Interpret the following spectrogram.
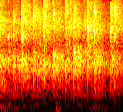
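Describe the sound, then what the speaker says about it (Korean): Brief applause for a pastor at a church seminar, a crowd clapping steadily at moderate distance for a moment, with no speech over it. "목사님께 박수 한번"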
